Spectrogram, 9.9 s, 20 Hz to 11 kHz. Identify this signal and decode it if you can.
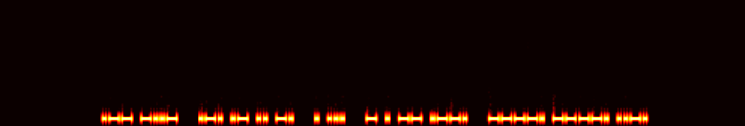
Morse code, heard as a keyed tone, about 28 wpm, 700 Hz. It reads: WX RAIN ES TEMP 99F
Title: Practice QSO - Exchange 2 - Info - 28wpm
